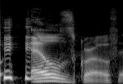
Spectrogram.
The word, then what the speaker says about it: Elsgrove: So Elsgrove. It is spelled E-L-S-G-R-O-V-E. And that... Like it's in the name, a grove.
